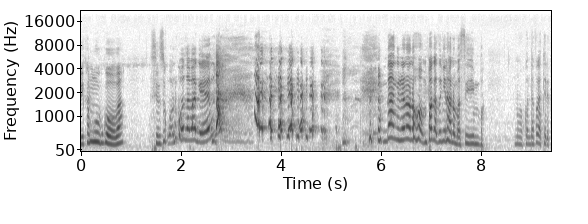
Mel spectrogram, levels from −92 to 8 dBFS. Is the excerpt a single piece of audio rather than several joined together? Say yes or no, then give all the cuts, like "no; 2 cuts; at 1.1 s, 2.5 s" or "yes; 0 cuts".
no; 1 cut; at 1.8 s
